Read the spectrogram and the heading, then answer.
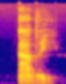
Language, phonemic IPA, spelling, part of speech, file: Dutch, /ˈaː.dri/, Adrie, proper noun, Nl-Adrie.ogg
- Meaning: 1. a male given name, derived from Adriaan 2. a female given name, derived from Adriënne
